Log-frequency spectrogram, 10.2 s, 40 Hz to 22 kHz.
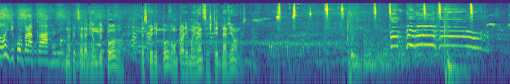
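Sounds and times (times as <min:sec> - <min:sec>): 
speech: 0:00.0 - 0:05.7, 0:07.0 - 0:08.2
hens clucking: 0:00.6 - 0:09.8
rooster crowing: 0:07.8 - 0:09.8.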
